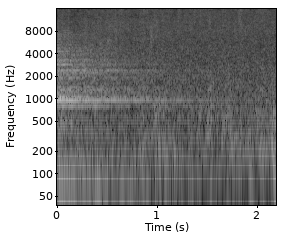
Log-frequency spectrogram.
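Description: The song's last held note trails off in reverb within the first second, leaving a steady ambience of rain and thunder.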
